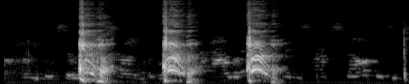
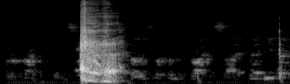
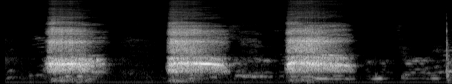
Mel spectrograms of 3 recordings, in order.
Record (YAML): three_cough_length: 4.1 s
three_cough_amplitude: 31458
three_cough_signal_mean_std_ratio: 0.4
cough_length: 2.9 s
cough_amplitude: 32020
cough_signal_mean_std_ratio: 0.32
exhalation_length: 4.5 s
exhalation_amplitude: 30968
exhalation_signal_mean_std_ratio: 0.56
survey_phase: beta (2021-08-13 to 2022-03-07)
age: 65+
gender: Male
wearing_mask: 'No'
symptom_none: true
smoker_status: Ex-smoker
respiratory_condition_asthma: false
respiratory_condition_other: false
recruitment_source: REACT
submission_delay: 4 days
covid_test_result: Negative
covid_test_method: RT-qPCR
influenza_a_test_result: Negative
influenza_b_test_result: Negative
